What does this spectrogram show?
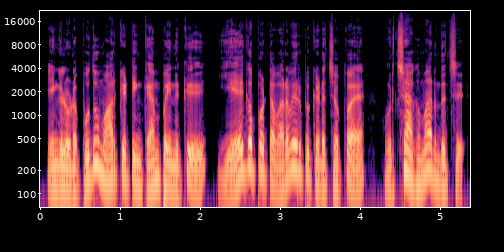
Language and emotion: Tamil, happy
